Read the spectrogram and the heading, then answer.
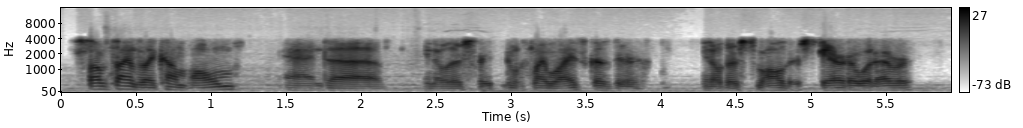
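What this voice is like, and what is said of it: Nervous, shaky voice. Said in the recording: “I'm actually kind of freaking out talking about it right now. You can probably hear it in my voice. I'm super nervous ... I can't even talk”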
